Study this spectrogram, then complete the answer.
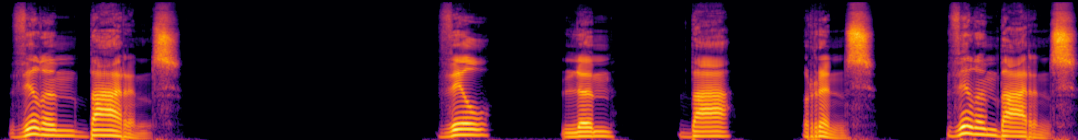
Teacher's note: there is a light emphasis on the first syllable of his last name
